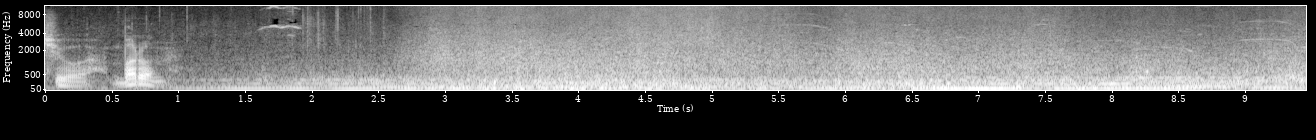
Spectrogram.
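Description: Waves wash and break on the shore.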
